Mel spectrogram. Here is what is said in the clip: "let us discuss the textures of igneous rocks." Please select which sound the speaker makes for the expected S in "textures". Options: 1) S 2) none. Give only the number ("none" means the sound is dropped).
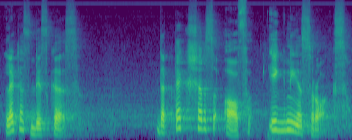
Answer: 2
